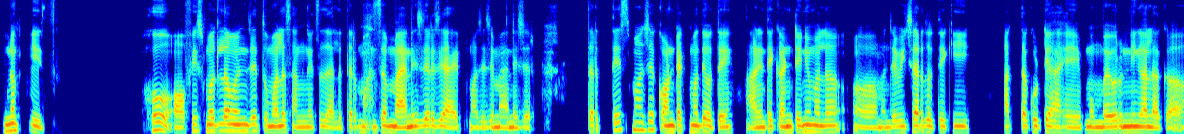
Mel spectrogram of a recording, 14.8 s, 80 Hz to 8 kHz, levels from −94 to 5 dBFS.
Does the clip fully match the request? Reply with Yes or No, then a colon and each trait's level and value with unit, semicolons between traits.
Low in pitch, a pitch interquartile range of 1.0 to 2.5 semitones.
No: low, 130 Hz; average, 2.9 semitones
